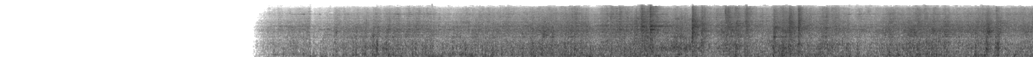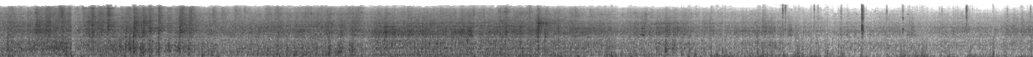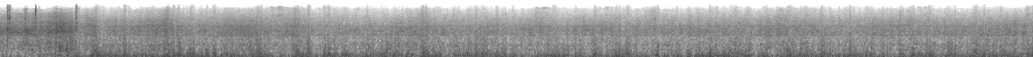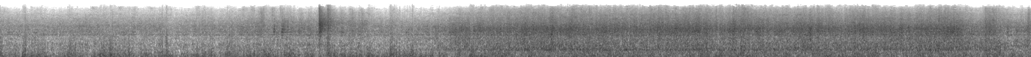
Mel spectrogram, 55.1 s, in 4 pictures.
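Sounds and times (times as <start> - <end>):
train wheels rumbling on rail: 3.4 - 55.0
clicks and clatter: 27.5 - 28.7.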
